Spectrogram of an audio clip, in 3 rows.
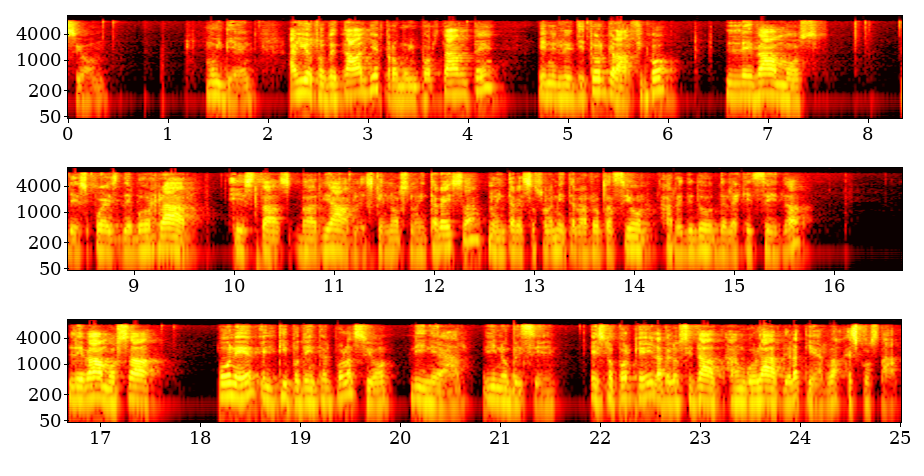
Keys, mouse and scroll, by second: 1.8-3.0 drag, 5.0 click, 7.6 click, 8.4 click, 10.1 Delete, 10.9 click, 11.2 Delete, 12.0 click, 17.4 click, 20.1 click.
